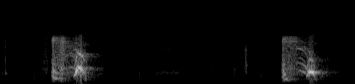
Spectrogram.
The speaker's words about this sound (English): Oh, for heaven's sake. Sorry about that. I sneezed on you guys.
